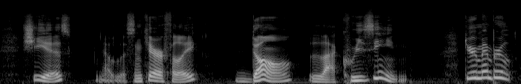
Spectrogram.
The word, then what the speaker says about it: dans: vocabulary is the word dans, spelled D-A-N-S. Remember not to pronounce the last letter, S, or in this case, the next to the last letter, N, and speak the word through your nose.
